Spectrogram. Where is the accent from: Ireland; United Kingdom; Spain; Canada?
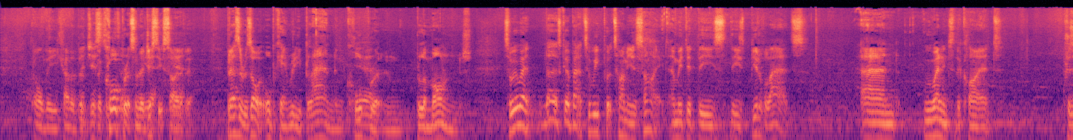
United Kingdom; England; moved away as an adult; also born or lived in Hong Kong; I'm English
